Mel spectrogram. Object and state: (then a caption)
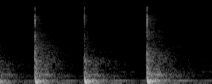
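Wet clay. A lump of wet clay is slapped down on a table three times, giving three dull, low thuds with little high-frequency content and a short decay. The wet clay sounds soft and sticky and clings slightly to the table with each hit.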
